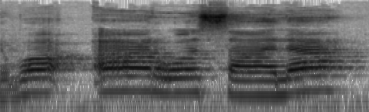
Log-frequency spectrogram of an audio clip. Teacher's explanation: یہ را کو پر کرنے کا بھی طریقہ یہی ہے جو میں نے بتایا ہے کہ را خود تو ساکن ہے لیکن اس سے پیچھے والا حروف دیکھیں گے اس پر زبر ہے، زبر فتحہ کی وجہ سے ہم را کو پر کر کے پڑھیں گے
